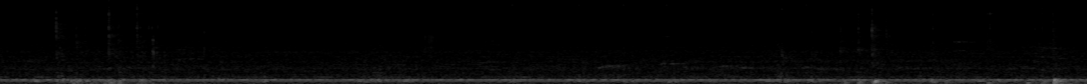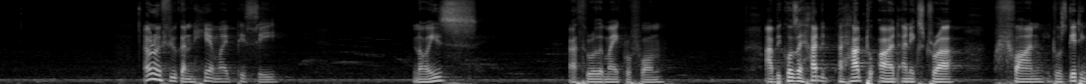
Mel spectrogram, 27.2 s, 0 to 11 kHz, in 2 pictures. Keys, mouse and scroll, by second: 1.4 alt+a, 2.6 b, 10.5 Tab, 11.6 scroll down 1, 11.8 `, 12.5-12.8 scroll up 1, 12.8 Tab, 13.2 `, 14.0-14.8 scroll up 1, 14.8 click, 17.4 shift+click, 18.4-24.8 drag, 20.5 `.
